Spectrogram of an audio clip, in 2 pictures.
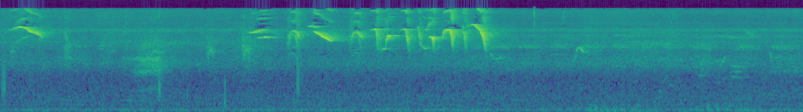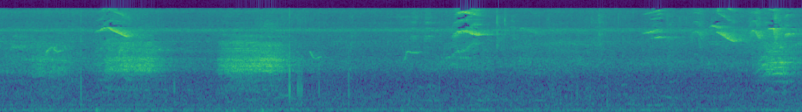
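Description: Birds chirping: short, high, downward-sweeping notes, with a quick run of them a few seconds in and single calls later, over a steady low background rumble.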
